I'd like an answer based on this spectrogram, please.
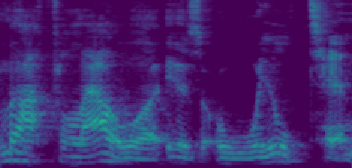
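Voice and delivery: put-on fancy, refined-sounding Southern accent. Describing how Bobby gets taught to be fancy; Bobby's fancy Southern accent. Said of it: "he starts talking like".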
